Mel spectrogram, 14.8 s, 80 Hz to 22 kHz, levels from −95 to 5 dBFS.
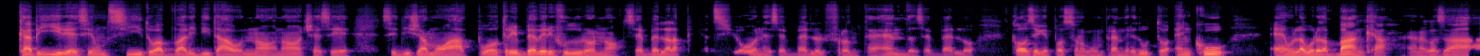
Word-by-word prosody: capire 110 Hz, -3 st, +4 dB
se 105 Hz, -, 0 dB
un 95 Hz, 0 st, -4 dB
sito 105 Hz, 0 st, +1 dB
ha 95 Hz, -, +5 dB
validità 95 Hz, -1 st, +1 dB
o 95 Hz, -, -1 dB
no, 90 Hz, -1 st, -3 dB
no. 95 Hz, +2 st, -2 dB
Cioè 90 Hz, -, -4 dB
se 95 Hz, +1 st, -4 dB, 0.3 s
se -, -, -6 dB
diciamo 100 Hz, 0 st, +1 dB
ha 95 Hz, 0 st, +3 dB
potrebbe 105 Hz, +2 st, +2 dB
avere 105 Hz, -1 st, +6 dB
futuro 100 Hz, -2 st, 0 dB
o 95 Hz, -, -1 dB
no, 90 Hz, -3 st, -6 dB
se -, -, -3 dB
è -, -, -5 dB
bella -, -, 0 dB
l'applicazione, 95 Hz, -3 st, -4 dB
se -, -, -2 dB
è -, -, -7 dB
bello 95 Hz, -1 st, -6 dB
il 95 Hz, -, -9 dB
front 90 Hz, -1 st, -9 dB
end, 90 Hz, 0 st, -5 dB
se 90 Hz, -, -7 dB
è -, -, -12 dB
bello 90 Hz, 0 st, -8 dB, 0.3 s
cose 120 Hz, -1 st, +3 dB
che -, -, -3 dB
possono 90 Hz, -2 st, -4 dB
comprendere 90 Hz, 0 st, -6 dB
tutto. 100 Hz, +1 st, -4 dB
NQ 115 Hz, +7 st, +4 dB, 0.4 s
è -, -, 0 dB
un 95 Hz, 0 st, 0 dB
lavoro 95 Hz, 0 st, +6 dB
da 90 Hz, -, +3 dB
banca, 95 Hz, -1 st, +4 dB, 0.2 s
è 90 Hz, -, -12 dB
una 90 Hz, -1 st, -7 dB
cosa 90 Hz, 0 st, 0 dB
95 Hz, 185 wpm, -31 LUFS, 90-100 Hz, 0.4 s, avere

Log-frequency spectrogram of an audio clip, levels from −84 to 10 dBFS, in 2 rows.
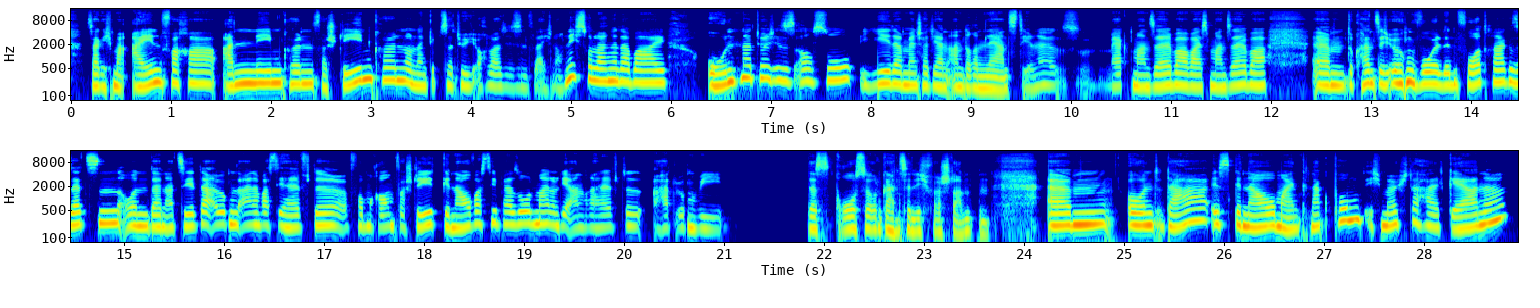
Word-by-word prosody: sage 180 Hz, -1 st, -2 dB
ich 165 Hz, -, -7 dB
mal, 180 Hz, -3 st, 0 dB
einfacher 205 Hz, +2 st, +1 dB
annehmen 210 Hz, +3 st, +5 dB
können, 205 Hz, 0 st, 0 dB
verstehen 205 Hz, -, +2 dB
können. 255 Hz, -1 st, +1 dB
Und 215 Hz, -4 st, +1 dB
dann 180 Hz, -1 st, -3 dB
gibt's -, -, -9 dB
natürlich 185 Hz, -1 st, -6 dB
auch 180 Hz, -, -12 dB
Leute, 175 Hz, -2 st, -8 dB
die 165 Hz, -, -18 dB
sind 160 Hz, -1 st, -13 dB
vielleicht 150 Hz, -, -14 dB
noch 160 Hz, +2 st, -14 dB
nicht 295 Hz, +3 st, +3 dB
so 275 Hz, -, +2 dB
lange 240 Hz, -1 st, +4 dB
dabei. 220 Hz, -1 st, 0 dB, 0.4 s
Und 190 Hz, +5 st, +4 dB
natürlich 285 Hz, -2 st, +2 dB
ist 250 Hz, -1 st, -1 dB
es 235 Hz, 0 st, -4 dB
auch 235 Hz, 0 st, -4 dB
so: 250 Hz, +4 st, -1 dB
jeder 200 Hz, +2 st, 0 dB
Mensch 190 Hz, 0 st, -1 dB
hat 185 Hz, -1 st, -5 dB
ja 175 Hz, -, -1 dB
'n 165 Hz, -, -5 dB
anderen 165 Hz, -2 st, -3 dB
Lernstil, 150 Hz, 0 st, -3 dB
ne? 185 Hz, +2 st, -9 dB
Das -, -, -16 dB, 0.2 s
merkt 180 Hz, +1 st, -8 dB
man 170 Hz, -1 st, -2 dB
selber, 185 Hz, +2 st, 0 dB
weiß 170 Hz, -1 st, -2 dB
man 170 Hz, -1 st, -3 dB
selber. 185 Hz, +1 st, -1 dB, 0.5 s
Ähm, 185 Hz, 0 st, +1 dB
du 195 Hz, -, -5 dB
kannst 205 Hz, +2 st, 0 dB
dich 195 Hz, -, +1 dB
irgendwo 210 Hz, -1 st, +5 dB
in 195 Hz, -, +1 dB
den 185 Hz, +1 st, 0 dB
Vortrag 215 Hz, +4 st, -1 dB
setzen 235 Hz, +2 st, +3 dB
und 200 Hz, -1 st, 0 dB
dann 190 Hz, -1 st, -1 dB
erzählt 195 Hz, +3 st, -2 dB
da 225 Hz, -2 st, 0 dB
irgendeiner, 220 Hz, -1 st, -2 dB
was 215 Hz, -1 st, -5 dB
die 210 Hz, -, -3 dB
Hälfte 190 Hz, 0 st, -2 dB
vom 195 Hz, -1 st, -6 dB
Raum 190 Hz, +2 st, -6 dB
versteht 200 Hz, +3 st, -2 dB
genau, 185 Hz, -1 st, -1 dB
was 230 Hz, -1 st, -3 dB
die 240 Hz, 0 st, -5 dB
Person 225 Hz, +1 st, -1 dB
meint. 230 Hz, 0 st, -1 dB
Und 210 Hz, -, -5 dB
die 195 Hz, -, -2 dB
andere 180 Hz, +1 st, -10 dB
Hälfte 190 Hz, +2 st, -8 dB
hat 180 Hz, 0 st, -10 dB
irgendwie 175 Hz, -3 st, -7 dB, 0.8 s
das 170 Hz, -2 st, -2 dB
Große 170 Hz, +1 st, -1 dB
und 165 Hz, +1 st, -4 dB
Ganze 155 Hz, -1 st, -1 dB
nicht 150 Hz, -1 st, -4 dB
verstanden. 135 Hz, -2 st, -6 dB, 0.6 s
Ähm, 220 Hz, +2 st, +6 dB
und 215 Hz, -1 st, +4 dB
da 245 Hz, +9 st, +1 dB
ist 225 Hz, -3 st, -2 dB
genau 195 Hz, -1 st, +4 dB
mein 175 Hz, -4 st, +2 dB
Knackpunkt. 270 Hz, +10 st, +1 dB
Ich 205 Hz, -1 st, -10 dB
möchte 220 Hz, +3 st, -1 dB
halt 190 Hz, -3 st, -5 dB
gerne, 195 Hz, -, +3 dB
200 Hz, 190 wpm, -25 LUFS, 180-220 Hz, 0.8 s, Ähm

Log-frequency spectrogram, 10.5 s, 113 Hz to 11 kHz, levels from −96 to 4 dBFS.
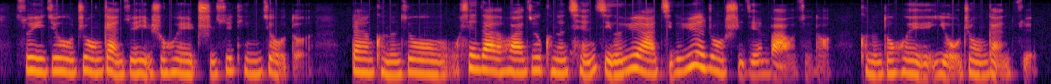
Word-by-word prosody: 所 245 Hz, -, -1 dB
以 230 Hz, -2 st, +2 dB
就 230 Hz, -2 st, 0 dB
这 240 Hz, +3 st, -1 dB
种 220 Hz, -1 st, 0 dB
感 220 Hz, -5 st, +3 dB
觉 205 Hz, 0 st, -3 dB
也 205 Hz, -1 st, -2 dB
是 210 Hz, +1 st, 0 dB
会 210 Hz, -3 st, -3 dB
持 190 Hz, -, +4 dB
续 220 Hz, +4 st, -3 dB
挺 210 Hz, -3 st, -7 dB
久 -, -, -3 dB
的， -, -, -12 dB, 0.4 s
但 220 Hz, -4 st, 0 dB
可 220 Hz, -, -2 dB
能 190 Hz, 0 st, -2 dB
就 205 Hz, +1 st, -2 dB
现 270 Hz, -2 st, +2 dB
在 245 Hz, -2 st, +8 dB
的 220 Hz, -, +1 dB
话 220 Hz, -2 st, +4 dB
就 245 Hz, +2 st, -1 dB
可 225 Hz, 0 st, -4 dB
能 210 Hz, 0 st, -2 dB
前 220 Hz, -1 st, +1 dB
几 220 Hz, -8 st, +2 dB
个 190 Hz, +1 st, +1 dB
月 265 Hz, +3 st, +2 dB
啊 210 Hz, -3 st, +5 dB
几 205 Hz, -, +2 dB
个 220 Hz, -, -4 dB
月 300 Hz, +6 st, +2 dB
这 -, -, +4 dB
种 220 Hz, -2 st, -2 dB
时 365 Hz, +11 st, +2 dB
间 195 Hz, +2 st, -7 dB
吧， -, -, +5 dB
我 -, -, -17 dB
觉 -, -, -13 dB
得 -, -, -11 dB, 0.2 s
可 215 Hz, -, -6 dB
能 190 Hz, -1 st, -4 dB
都 205 Hz, 0 st, -3 dB
会 205 Hz, -5 st, -3 dB
有 185 Hz, -1 st, -3 dB
这 210 Hz, -, -3 dB
种 185 Hz, -1 st, -4 dB
感 200 Hz, -, -3 dB
觉。 255 Hz, +6 st, -13 dB
215 Hz, 290 characters per minute, -25 LUFS, 200-230 Hz, 0.4 s, 在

